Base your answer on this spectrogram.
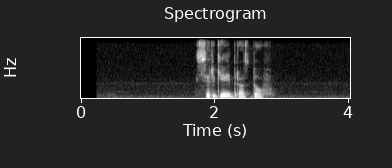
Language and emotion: Russian, neutral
